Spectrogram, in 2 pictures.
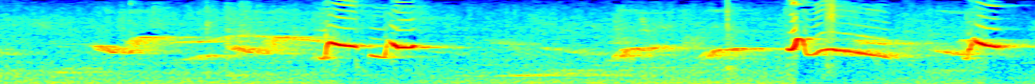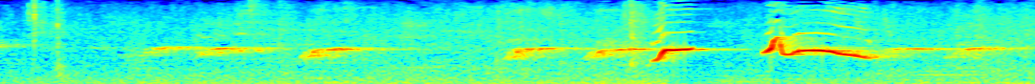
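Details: A captive Black-throated Laughingthrush sings while its owner is away: mellow, fluty whistled phrases about once a second, broken by sharp rising notes and a few clicks.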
